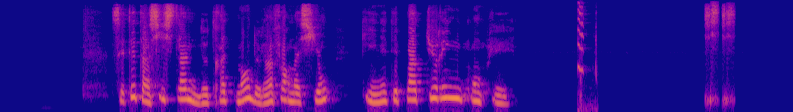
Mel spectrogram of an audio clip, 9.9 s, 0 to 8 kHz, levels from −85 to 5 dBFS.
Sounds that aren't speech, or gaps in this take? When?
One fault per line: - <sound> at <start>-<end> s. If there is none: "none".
- squeak at 7.2-7.5 s
- laugh at 8.8-9.2 s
